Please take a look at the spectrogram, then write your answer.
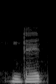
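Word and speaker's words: debt: डाउट में शक, ये बी साइलेंट है। इसी तरह डैट में भी टी से पहले बी आ गया है तो ये बी साइलेंट है।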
